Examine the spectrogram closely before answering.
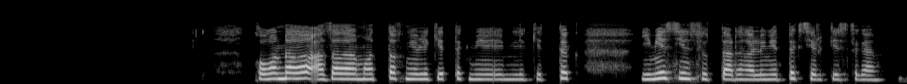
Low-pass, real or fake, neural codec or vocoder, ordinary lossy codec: none; fake; codec, 16 kHz, 16 kbps, FunCodec, trained on LibriTTS, 50 frames a second; none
